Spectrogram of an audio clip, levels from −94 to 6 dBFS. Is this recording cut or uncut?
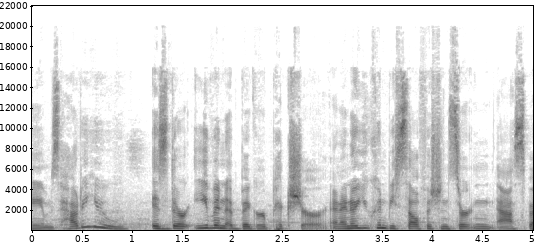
cut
